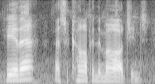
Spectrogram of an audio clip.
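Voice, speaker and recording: A middle-aged man, talking casually while fishing at a lakeside and getting excitable when fish bite. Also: fairly high pitch, brisk, gravelly. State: out of breath. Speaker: angling presenter. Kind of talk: outdoor fishing demonstration. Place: outdoors at a lakeside. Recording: faint outdoor noise.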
